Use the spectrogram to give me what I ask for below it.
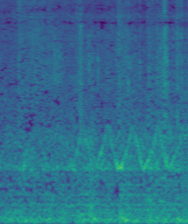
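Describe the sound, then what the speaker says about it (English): An ambulance siren wails in Gaza amid bombardment, its rising and falling tone sweeping repeatedly over a steady background of traffic and street noise, moderately close and continuous. "An ambulance in Gaza full of medics and civilians rocked by Israeli bombardment."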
